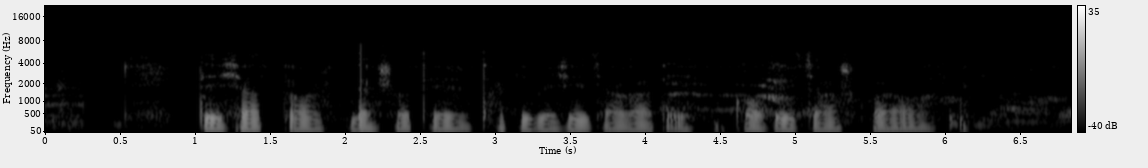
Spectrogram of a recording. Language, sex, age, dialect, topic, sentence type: Bengali, male, 18-24, Rajbangshi, agriculture, statement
